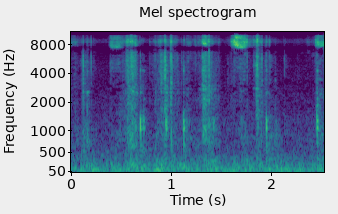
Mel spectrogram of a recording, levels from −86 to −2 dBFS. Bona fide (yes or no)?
no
